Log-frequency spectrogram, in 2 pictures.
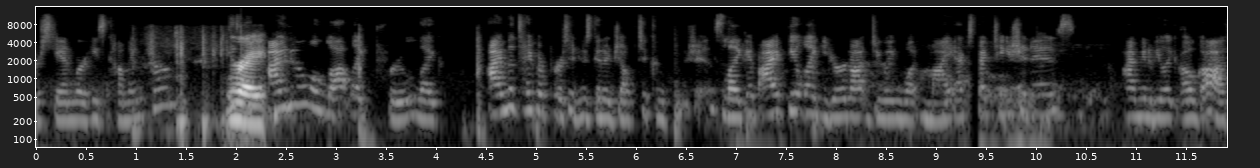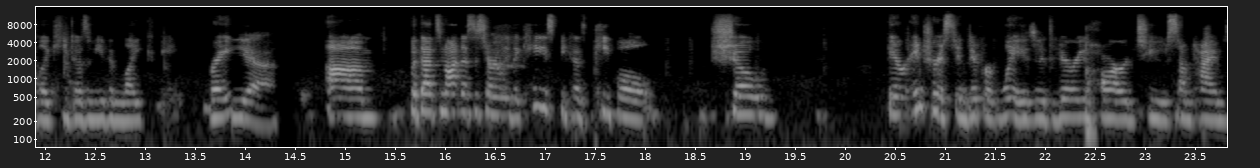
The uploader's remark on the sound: Also, we just got new microphones and the audio is a little wonky in this one.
